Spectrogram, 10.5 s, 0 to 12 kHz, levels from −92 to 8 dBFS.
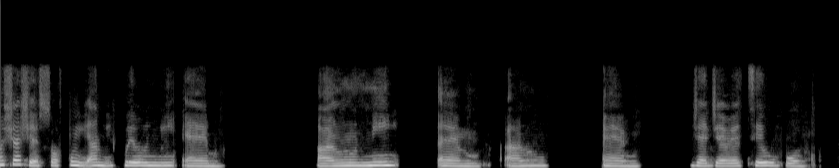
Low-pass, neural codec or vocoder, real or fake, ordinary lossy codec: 7.2 kHz; codec, 16 kHz, 2 kbps, FreqCodec, larger model; fake; MP3, 96 kbps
